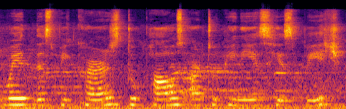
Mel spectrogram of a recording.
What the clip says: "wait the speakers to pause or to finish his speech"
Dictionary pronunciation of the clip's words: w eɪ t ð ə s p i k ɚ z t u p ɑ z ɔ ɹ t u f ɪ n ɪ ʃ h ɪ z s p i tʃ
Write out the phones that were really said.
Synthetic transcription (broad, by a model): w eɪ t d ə s p i k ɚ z t u p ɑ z ɔ ɹ t u p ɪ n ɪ s h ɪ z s p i tʃ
